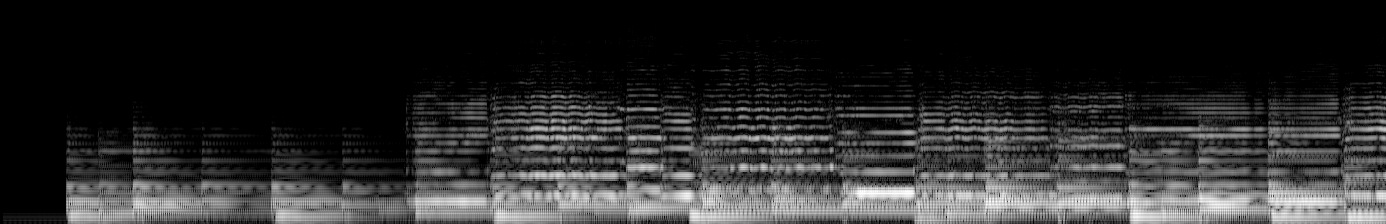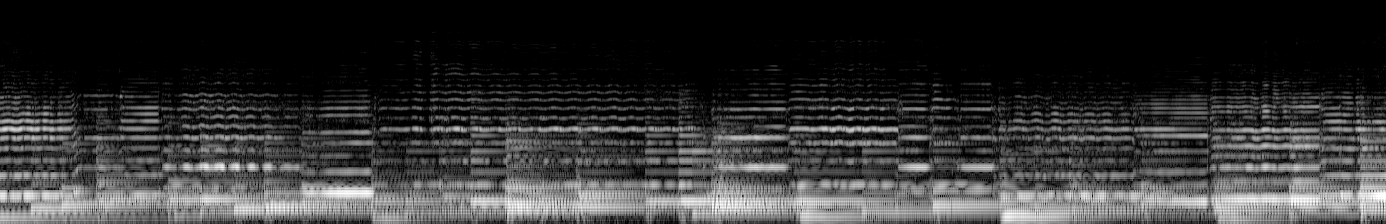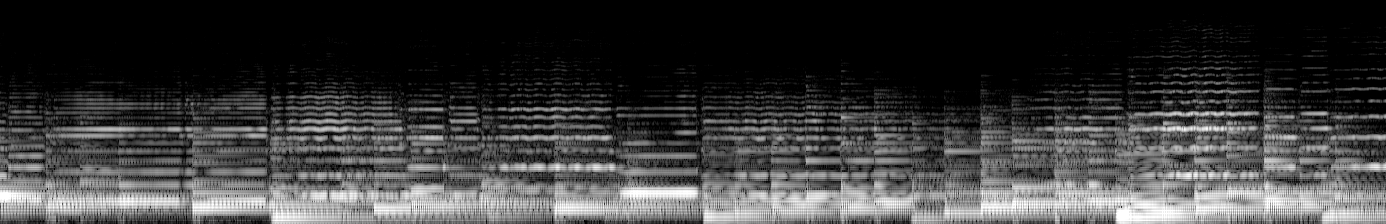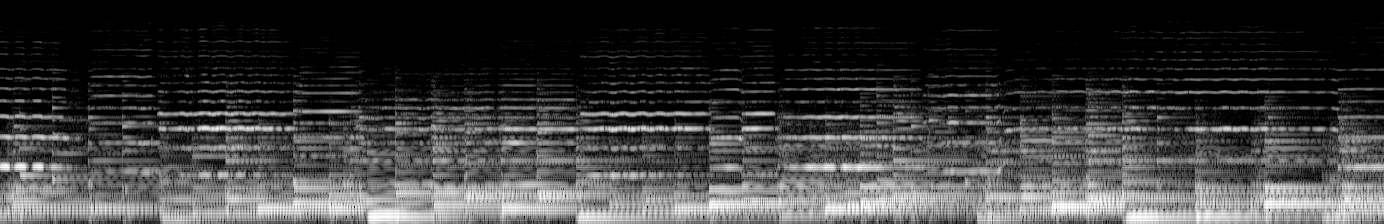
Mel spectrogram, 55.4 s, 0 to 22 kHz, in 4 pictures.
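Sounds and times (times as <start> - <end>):
piano: 0.6 - 55.4
violin: 1.0 - 55.4.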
